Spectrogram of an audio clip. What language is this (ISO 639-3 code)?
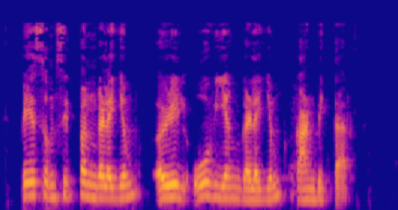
tam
